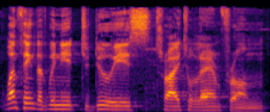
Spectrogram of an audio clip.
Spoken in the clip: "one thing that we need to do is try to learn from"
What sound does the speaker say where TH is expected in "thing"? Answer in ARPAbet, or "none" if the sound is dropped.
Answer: TH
